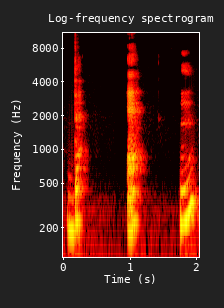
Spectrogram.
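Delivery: "D, E, N" as three isolated letter sounds; sounded out. Shown as a demonstration. Teacher breaking down first syllable, sounded out. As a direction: tap out "den" sound by sound.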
